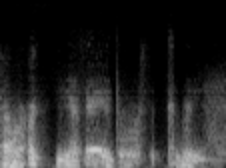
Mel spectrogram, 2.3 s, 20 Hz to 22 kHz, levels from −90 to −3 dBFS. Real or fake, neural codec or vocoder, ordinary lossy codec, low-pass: fake; codec, 44.1 kHz, 0.9 kbps, DAC; none; 19.8 kHz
